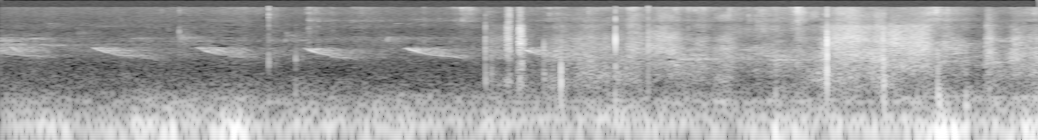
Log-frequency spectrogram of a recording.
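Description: A songbird singing a run of repeated down-slurred whistled notes, about two a second. About halfway in, the birdsong gives way to footsteps and rustling with sharp clicks, over a low rumble.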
